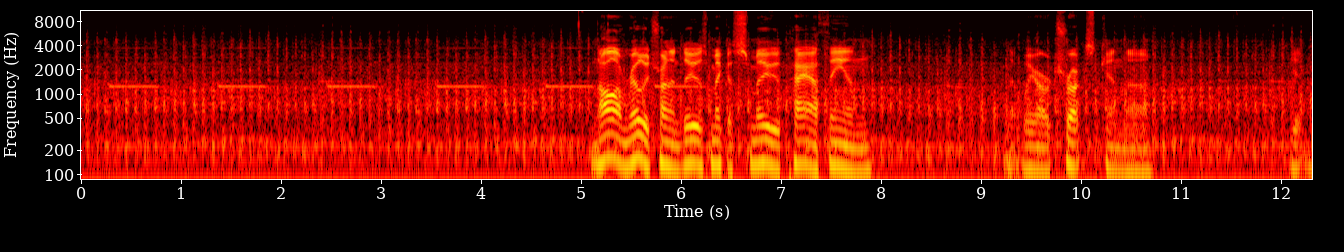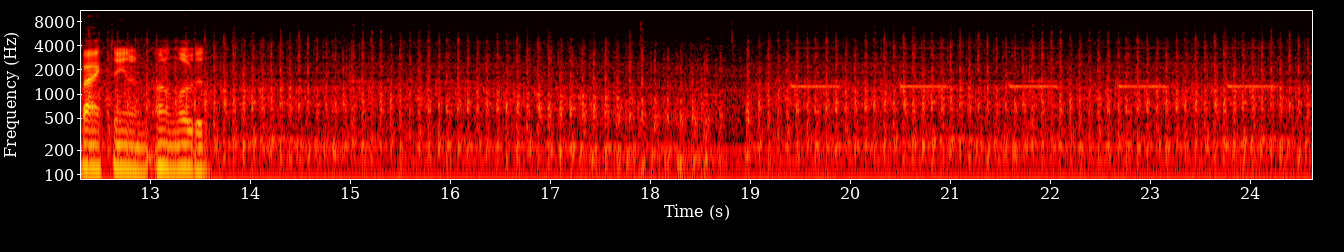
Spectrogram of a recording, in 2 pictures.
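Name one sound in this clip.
A heavy bulldozer engine drones steadily.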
